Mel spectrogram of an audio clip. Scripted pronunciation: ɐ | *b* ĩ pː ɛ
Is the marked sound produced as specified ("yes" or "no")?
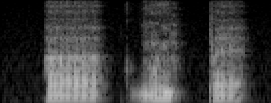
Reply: no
